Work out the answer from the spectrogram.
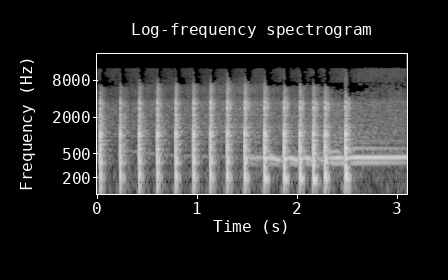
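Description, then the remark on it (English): A wild walrus recorded underwater in the Canadian High Arctic makes a rapid series of sharp, loud knocks at a steady rhythm, speeding up slightly, then a sustained ringing, bell-like tone as the breeding calls fade out. “But this is a wild walrus, recorded in the Canadian High Arctic, underwater.”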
